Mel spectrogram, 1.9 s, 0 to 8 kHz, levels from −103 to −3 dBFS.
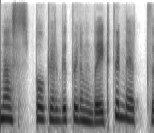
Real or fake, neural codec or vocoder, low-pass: fake; codec, 16 kHz, 0.5 kbps, FreqCodec, larger model; 7.2 kHz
